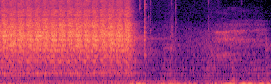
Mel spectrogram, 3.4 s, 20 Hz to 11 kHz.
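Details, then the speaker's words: 1976 C30 dually with a 454, just fitted with Holley Sniper EFI and Hyperspark, cranking ignition timing set to 15°: the starter spins fast and evenly but the engine never catches. The owner suspects a timing or Hyperspark issue; cause not confirmed. "we're not getting anything all right we got nothing we're not even popping off"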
